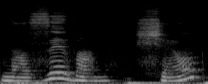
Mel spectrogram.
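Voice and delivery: nazywam się said slowly, every syllable clear; slow teaching demo. Shown as a demonstration. Teacher showing the student the yo form, slowly. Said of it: "Mira siempre mi flecha".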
